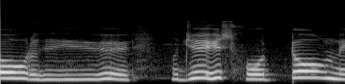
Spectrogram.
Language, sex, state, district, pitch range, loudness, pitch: Hindi, female, Madhya Pradesh, Umaria, 230-285 Hz, -16 LUFS, 245 Hz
